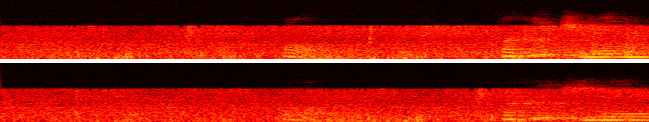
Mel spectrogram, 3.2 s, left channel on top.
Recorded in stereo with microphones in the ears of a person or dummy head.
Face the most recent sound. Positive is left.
turn(degrees=65)  # may be behind; listen again after turning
